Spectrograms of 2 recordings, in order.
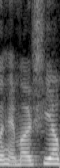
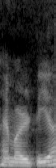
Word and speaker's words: hamartia: उसको हेमर्शिया बोलते हैं कुछ लोग, HAMARTIA, लेकिन उसका प्रोनाउंसिएशन हेमर्टिया है।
